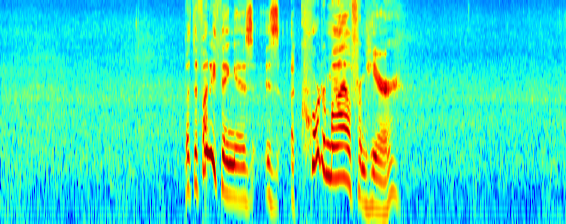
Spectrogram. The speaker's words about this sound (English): It's quiet and peaceful as the desert ought to be, except for the sound of the water. But water doesn't disturb. The water is just that constant gurgle, rush, whoosh sound.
